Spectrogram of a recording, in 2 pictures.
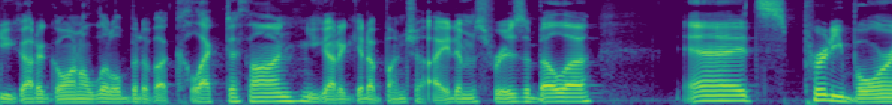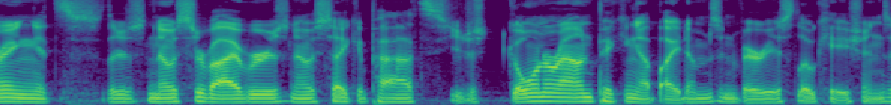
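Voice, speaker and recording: Young guy doing a game review voice-over, kinda low and gravelly, blunt and casual. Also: a little fast, hardly any pauses, a bit bright, dry recording.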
